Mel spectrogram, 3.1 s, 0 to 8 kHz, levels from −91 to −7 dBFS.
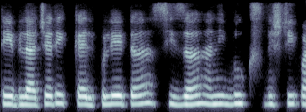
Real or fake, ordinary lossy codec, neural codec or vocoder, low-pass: fake; none; codec, 24 kHz, 0.5 kbps, DualCodec; 7.2 kHz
